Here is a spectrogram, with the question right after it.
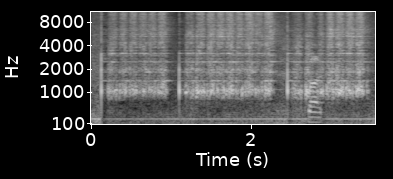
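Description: A hand lapping tool grinds a valve against its seat in a Nissan VQ35DE cylinder head, giving close, loud, raspy rubbing strokes in repeated bursts with brief clicks between them and no talking.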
